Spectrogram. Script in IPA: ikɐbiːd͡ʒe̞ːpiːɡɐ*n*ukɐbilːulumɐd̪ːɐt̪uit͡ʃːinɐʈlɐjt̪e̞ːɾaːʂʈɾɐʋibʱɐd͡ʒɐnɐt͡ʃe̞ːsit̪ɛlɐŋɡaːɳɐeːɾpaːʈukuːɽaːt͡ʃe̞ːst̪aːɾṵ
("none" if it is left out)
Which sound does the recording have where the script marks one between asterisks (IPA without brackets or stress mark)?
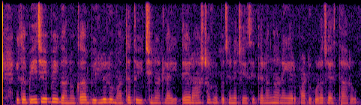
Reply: n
